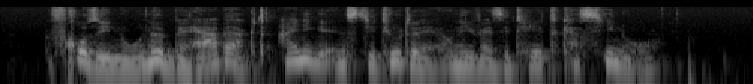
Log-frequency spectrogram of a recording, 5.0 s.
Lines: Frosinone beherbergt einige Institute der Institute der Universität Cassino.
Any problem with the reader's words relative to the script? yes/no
yes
